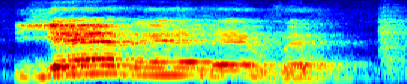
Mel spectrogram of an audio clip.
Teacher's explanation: सपृष्ठ स्पर्श करना, यानी कि कम स्पर्श करना, कि जिन वर्णों के उच्चारण में जीभ मुख के जो भिन्न भिन्न भागों को छूती है लेकिन बहुत हल्का, बहुत थोड़ा सा। जिन वर्णों का उच्चारण करते हैं तो उनका उच्चारण करते वक्त जीभ बिल्कुल हल्की सी मुख के भागों को छुएगी, वह होंगे ईशत सपृष्ठ वर्ण।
